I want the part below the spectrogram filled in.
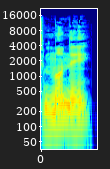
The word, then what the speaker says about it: Monet: So it's Monet and it's Duga in French because there is no accent on that E.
